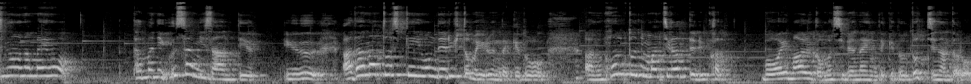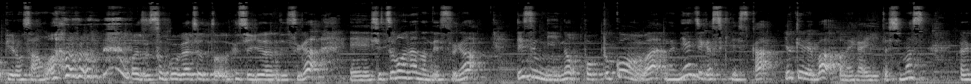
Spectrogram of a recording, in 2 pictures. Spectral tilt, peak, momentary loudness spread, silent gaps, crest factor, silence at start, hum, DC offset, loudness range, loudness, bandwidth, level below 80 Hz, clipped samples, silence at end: -4 dB/octave; -4 dBFS; 6 LU; none; 16 dB; 0 s; none; under 0.1%; 2 LU; -19 LUFS; 19.5 kHz; -42 dBFS; under 0.1%; 0 s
